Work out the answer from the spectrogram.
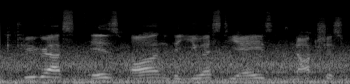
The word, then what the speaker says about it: kikuyu: This is kikuyu grass, not kick your grass, right? Kikuyu grass. And some people will call it kikuya, but it's pronounced kikuyu grass.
